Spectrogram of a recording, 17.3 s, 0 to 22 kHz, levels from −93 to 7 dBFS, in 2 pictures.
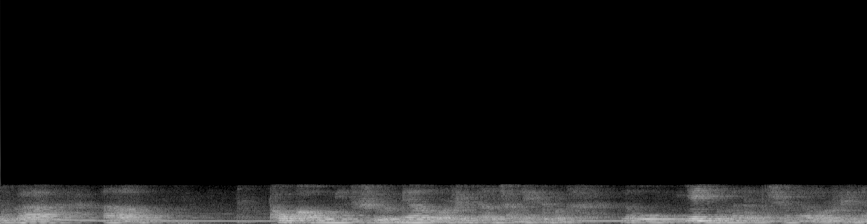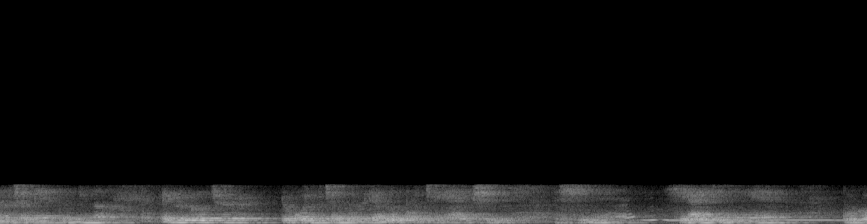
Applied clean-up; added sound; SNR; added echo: none; Dog; 14 dB; reverberation time 1.2 s.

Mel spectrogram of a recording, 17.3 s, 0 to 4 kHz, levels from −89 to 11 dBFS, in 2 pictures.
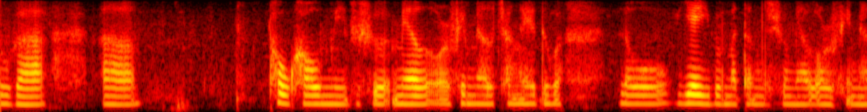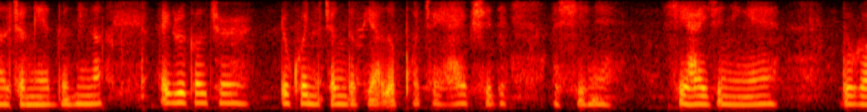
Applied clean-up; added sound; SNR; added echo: none; none; none; none.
